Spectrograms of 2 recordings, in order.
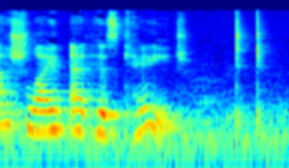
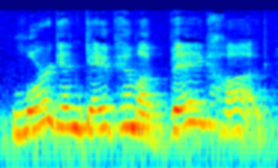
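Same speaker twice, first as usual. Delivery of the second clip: ordinary delivery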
